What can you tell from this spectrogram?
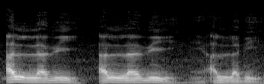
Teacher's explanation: gigi kita tidak boleh dirapatkan dan ujung lidah disentuhkan ke gigi atas maka kedengarannya akan lembut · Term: Zal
